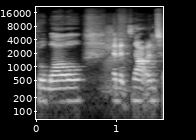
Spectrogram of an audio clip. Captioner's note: laughs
